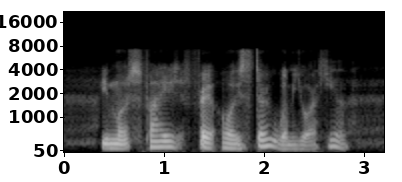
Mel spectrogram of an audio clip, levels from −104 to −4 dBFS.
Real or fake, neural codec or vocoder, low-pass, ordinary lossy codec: fake; codec, 16 kHz in and 24 kHz out, 0.4 kbps, LongCat-Audio-Codec, four codebook decoder; 7.2 kHz; none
